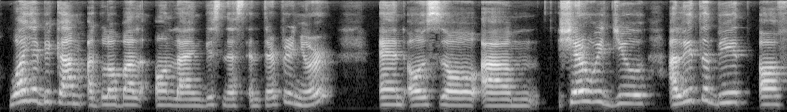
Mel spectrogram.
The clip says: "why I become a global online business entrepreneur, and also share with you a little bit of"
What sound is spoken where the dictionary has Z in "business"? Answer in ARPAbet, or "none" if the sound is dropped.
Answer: S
